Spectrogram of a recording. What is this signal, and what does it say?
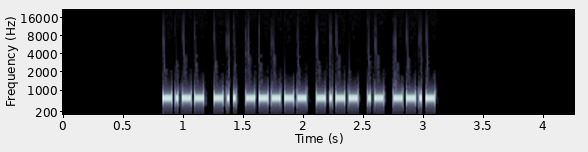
Morse code, heard as a keyed tone, about 46 wpm, 700 Hz. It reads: YD0YAQ
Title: DXCC-100 Call Signs - 6 Characters - 45wpm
